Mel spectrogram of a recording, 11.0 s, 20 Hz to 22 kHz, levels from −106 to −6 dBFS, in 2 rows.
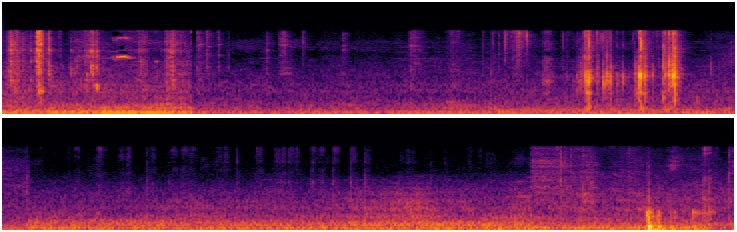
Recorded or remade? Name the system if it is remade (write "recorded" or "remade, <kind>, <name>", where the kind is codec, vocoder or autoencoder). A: recorded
